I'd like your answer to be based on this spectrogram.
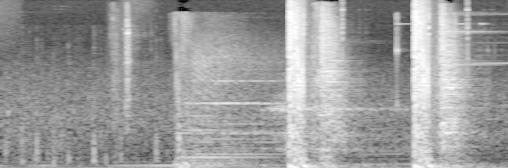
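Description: Gunfire in the video game Watch Dogs: a few sharp, loud bursts of shots about a second apart, each with a short noisy tail, over quiet game ambience.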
